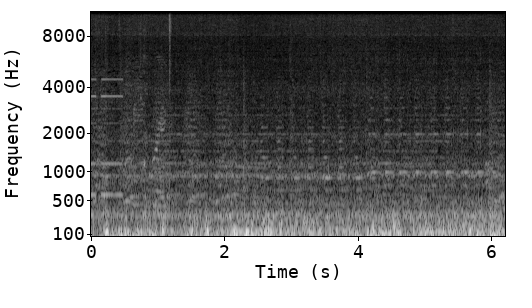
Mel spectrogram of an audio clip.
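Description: Cockpit noise of an MD-82 airliner rolling out on a wet runway: a loud, steady low rumble, with a short electronic beep in the cockpit that stops about half a second in.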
